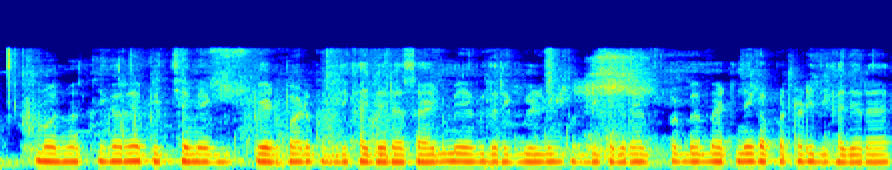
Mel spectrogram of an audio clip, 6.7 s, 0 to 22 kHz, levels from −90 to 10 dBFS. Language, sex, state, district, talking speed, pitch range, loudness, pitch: Hindi, male, Rajasthan, Bikaner, 285 wpm, 135-145 Hz, -16 LUFS, 140 Hz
